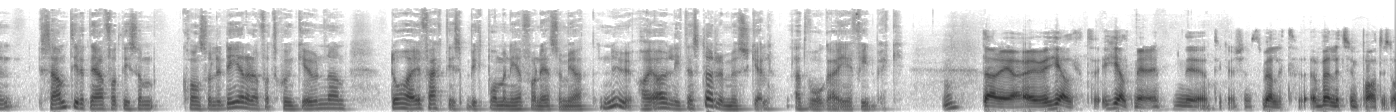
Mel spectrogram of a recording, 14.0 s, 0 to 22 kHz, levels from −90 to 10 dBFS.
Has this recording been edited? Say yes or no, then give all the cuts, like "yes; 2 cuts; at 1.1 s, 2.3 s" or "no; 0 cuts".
no; 0 cuts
